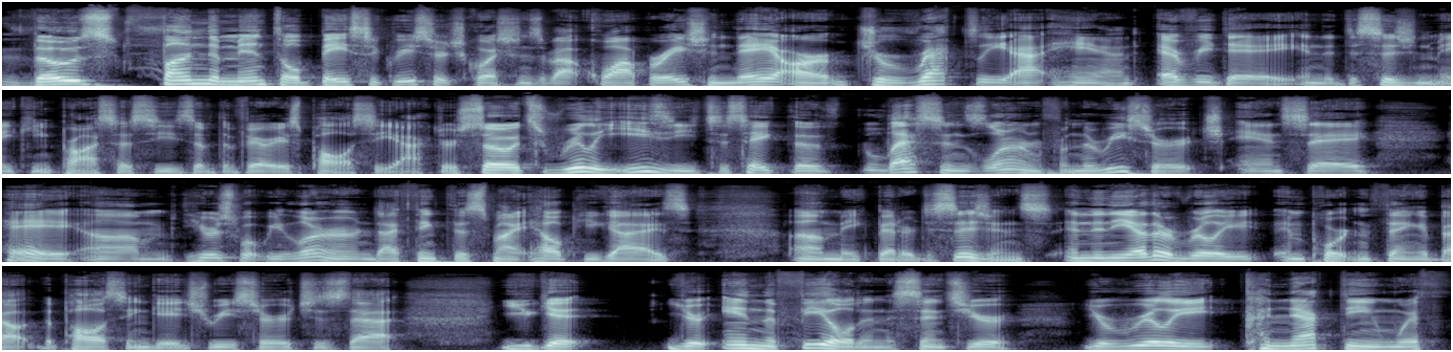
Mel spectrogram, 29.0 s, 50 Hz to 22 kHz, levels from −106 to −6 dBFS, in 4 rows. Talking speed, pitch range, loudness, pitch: 170 wpm, 110-135 Hz, -28 LUFS, 120 Hz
